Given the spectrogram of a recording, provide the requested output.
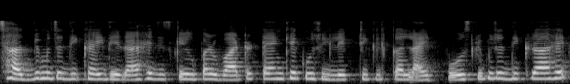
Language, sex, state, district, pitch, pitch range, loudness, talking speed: Hindi, female, Bihar, Katihar, 245 Hz, 230-265 Hz, -19 LUFS, 220 wpm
